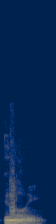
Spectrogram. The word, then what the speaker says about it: orle: You can choose to pronounce. Now here's a really short one. Here's a really short one. It's oral, a narrow border inset from the edge of a shield.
